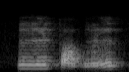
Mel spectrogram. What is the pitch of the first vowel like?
high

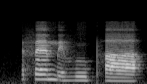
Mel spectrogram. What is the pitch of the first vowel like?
high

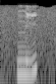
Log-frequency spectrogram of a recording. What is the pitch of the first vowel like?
rising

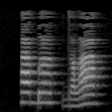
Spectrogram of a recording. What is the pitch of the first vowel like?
high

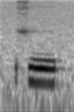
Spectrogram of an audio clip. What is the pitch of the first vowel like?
low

